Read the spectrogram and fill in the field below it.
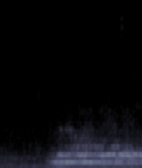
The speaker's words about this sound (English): Oh, lovely. There's a train coming.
